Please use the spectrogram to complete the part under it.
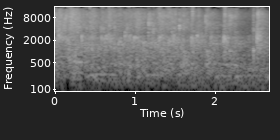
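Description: A congregation's loud, continuous applause for the Lord fills a church service, a dense rain-like patter of many hands that stays steady throughout and swells slightly near the end.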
